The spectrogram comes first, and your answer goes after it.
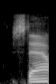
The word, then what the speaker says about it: Stough: Next up is Stough. Am I saying that properly? Stough. I wanted to make sure you said it right. That's perfect. That's exactly how I would say it.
